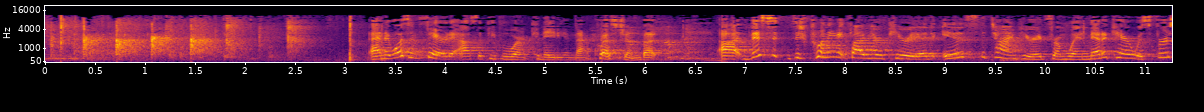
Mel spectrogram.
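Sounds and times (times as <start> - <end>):
brief audience applause: 0.0 - 2.7
speech: 3.3 - 11.2.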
